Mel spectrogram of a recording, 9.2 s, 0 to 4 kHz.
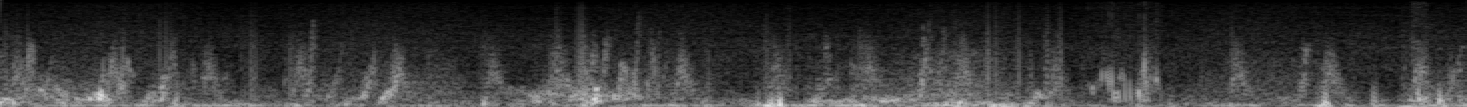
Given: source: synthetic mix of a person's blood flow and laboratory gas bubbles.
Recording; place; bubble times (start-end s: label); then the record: Doppler ultrasound of blood flow; subclavian vein
6.78-7.26 s: bubbles
8.81-8.94 s: bubbles
From the record:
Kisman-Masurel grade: 121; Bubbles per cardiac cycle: 1 to 2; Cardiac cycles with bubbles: 10 to 50%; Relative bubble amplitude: barely perceptible (0.100 to 0.250); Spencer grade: 2 (many but less than half of the cardiac periods contain bubble signals, singularly or in groups); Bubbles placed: anywhere in the cardiac cycle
